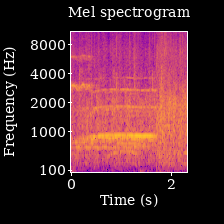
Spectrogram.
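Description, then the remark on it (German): Supporters applaud steadily and cheer, with whistles and high shouts rising over dense clapping in a reverberant courtroom of the Higher Regional Court (Oberlandesgericht) in Dresden on a Wednesday, as a 28-year-old defendant enters, building slightly toward the end. “Ein bisschen klingt es so, als würde hier ein Popstar begrüßt.”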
